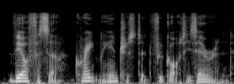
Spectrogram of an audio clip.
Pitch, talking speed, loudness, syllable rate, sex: 130 Hz, 180 wpm, -20 LUFS, 7.1 syllables/s, male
